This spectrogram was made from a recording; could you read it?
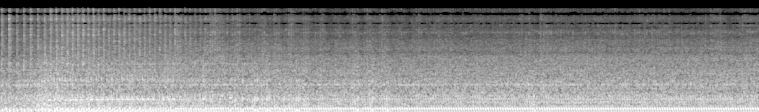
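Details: Snow blower pull-started after opening the choke and pressing the primer three or four times: catches and settles into a steady, even rumble with no misses or knocks; healthy running.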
